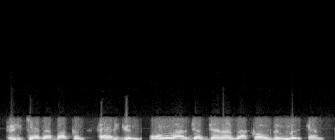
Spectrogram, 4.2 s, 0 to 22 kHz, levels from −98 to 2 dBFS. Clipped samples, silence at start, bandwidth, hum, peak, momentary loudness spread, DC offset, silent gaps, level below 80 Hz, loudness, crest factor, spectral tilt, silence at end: under 0.1%; 0.1 s; 3.8 kHz; none; -2 dBFS; 5 LU; under 0.1%; none; -68 dBFS; -16 LUFS; 14 dB; -9.5 dB/octave; 0.15 s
